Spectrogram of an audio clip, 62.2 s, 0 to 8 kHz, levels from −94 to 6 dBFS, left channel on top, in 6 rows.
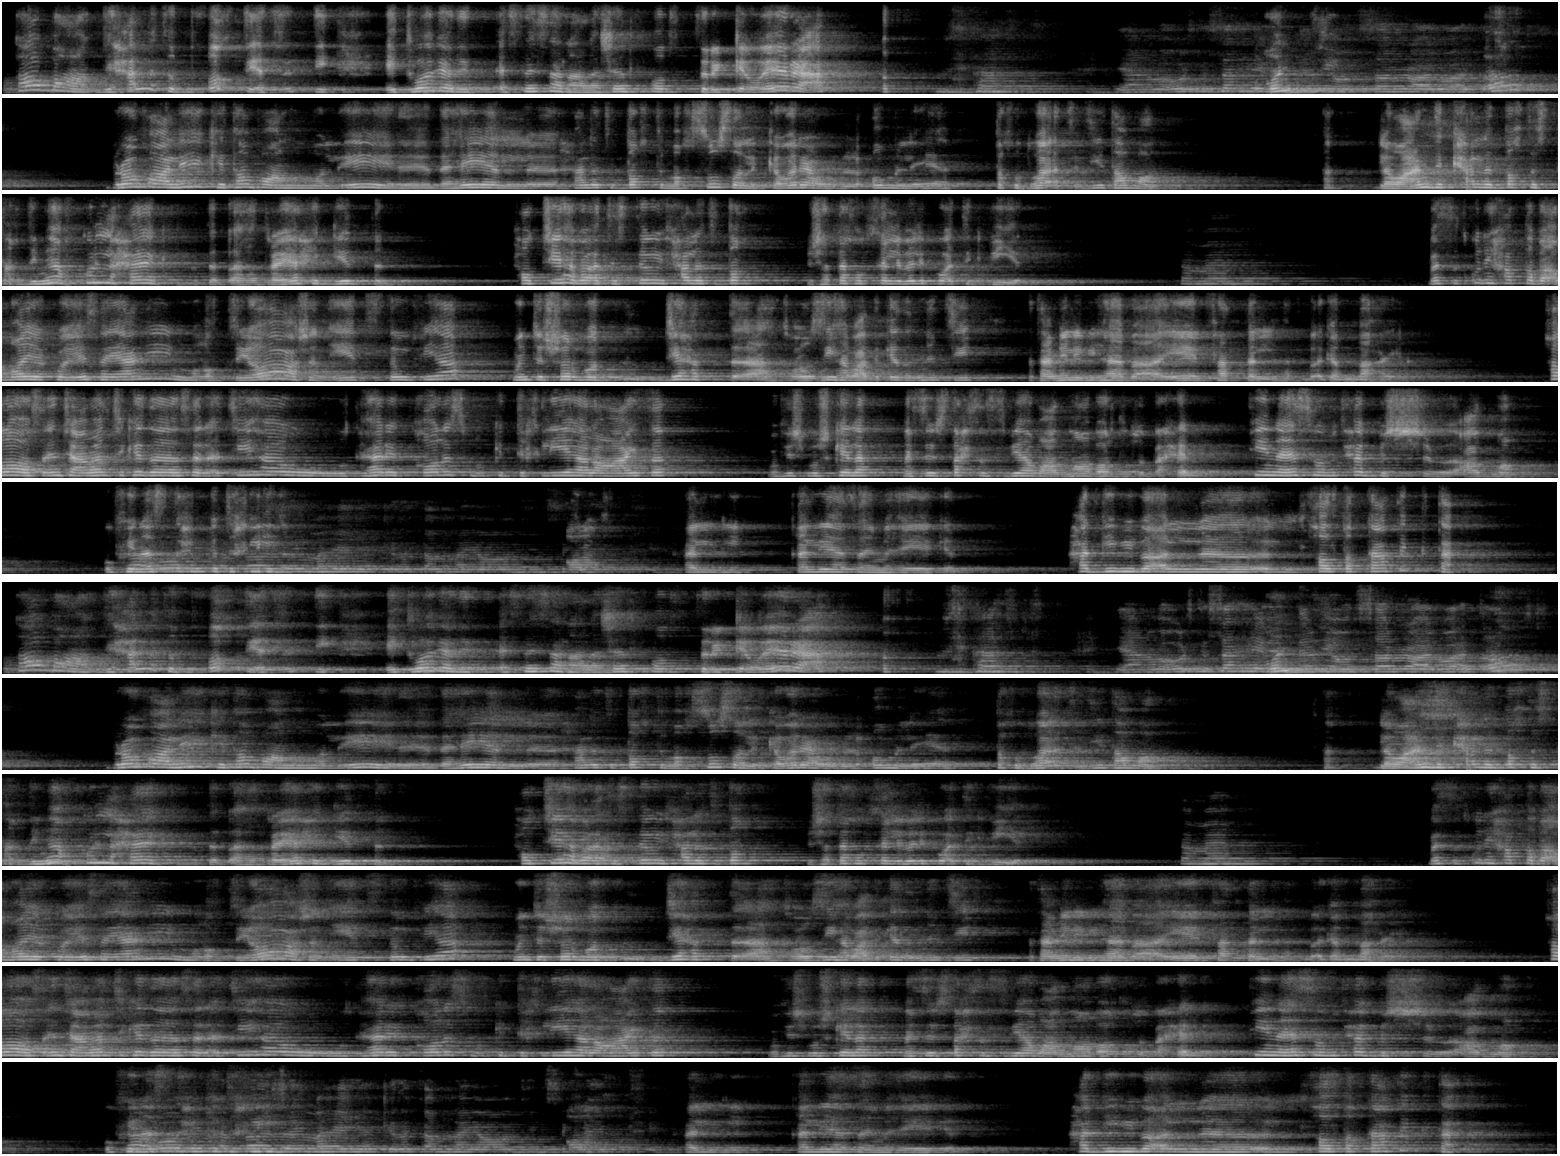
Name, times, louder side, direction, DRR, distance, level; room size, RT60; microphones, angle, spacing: voice 1, 0.1-5.6 5.9-6.0 8.4-8.6 9.9-10.1 11.1-16.7 17.0-18.1 19.6-23.4 24.2-25.7 26.1-27.6 30.3-34.2 34.5-37.6 38.0-40.5 41.4-45.9 46.6-49.5 49.8-51.6 52.5-53.8 55.6-55.9 56.4-56.8 57.2-58.3 59.0-61.5, left 3 dB, 65° left, 8 dB, 1.6 m, -32 dB
voice 2, 6.2-6.8 7.2-10.1 19.5-20.1 24.6-24.8 28.6-29.0 41.9-42.1 52.7-56.3, right 2 dB, 70° right, 4 dB, 3.3 m, -41 dB
21.5 x 15.0 x 9.4 m, 1.5 s
head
